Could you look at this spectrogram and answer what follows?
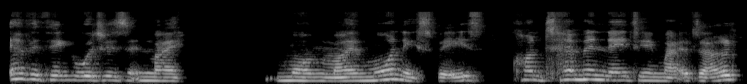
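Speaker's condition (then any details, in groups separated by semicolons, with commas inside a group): ALS, bulbar form, bulbar onset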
